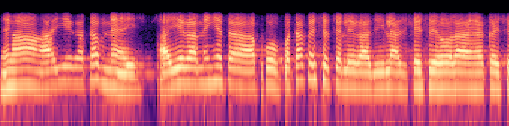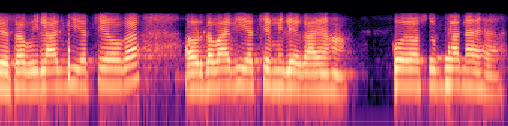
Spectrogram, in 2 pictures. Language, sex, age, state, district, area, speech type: Hindi, female, 45-60, Bihar, Begusarai, urban, conversation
